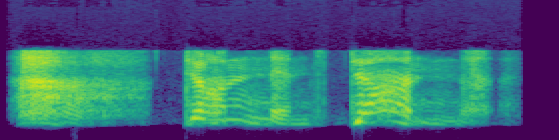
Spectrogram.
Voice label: Confirmation, Female Old

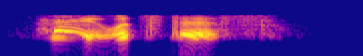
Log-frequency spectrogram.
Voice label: Voices Loot Spotted Female

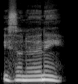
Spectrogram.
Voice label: neutral short; VO shinobu

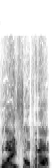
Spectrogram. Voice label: Human Voice Loud Police Police Open Up

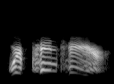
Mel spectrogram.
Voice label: Voices Heavy Losses Male

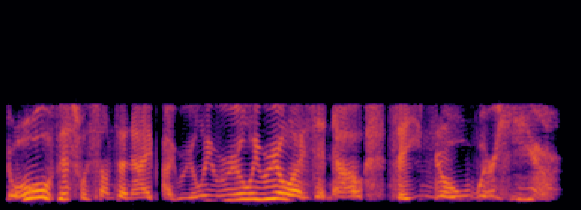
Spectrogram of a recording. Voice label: Female Old

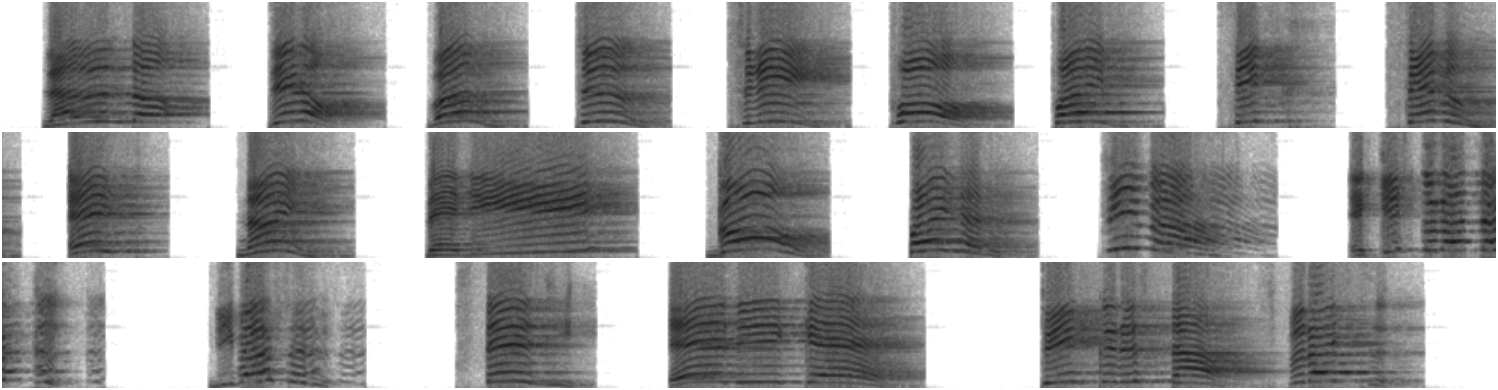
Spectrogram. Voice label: Narration; Twinkle Star Sprites

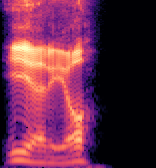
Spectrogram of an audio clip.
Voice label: warrior conversation emotion question

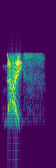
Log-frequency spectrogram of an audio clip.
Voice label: Voices Loot Collect Male

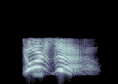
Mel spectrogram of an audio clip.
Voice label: Voices Door Kick Male; rebel cops 2019 gamerip

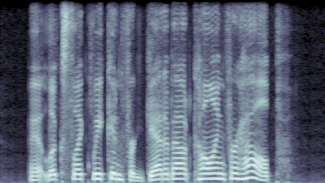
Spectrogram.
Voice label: Broken Radio Comm; Abyss The Wraiths of Eden; Vault

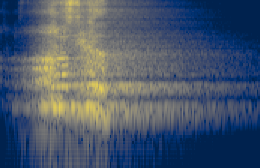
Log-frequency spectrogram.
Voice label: Angry; Yamiko

